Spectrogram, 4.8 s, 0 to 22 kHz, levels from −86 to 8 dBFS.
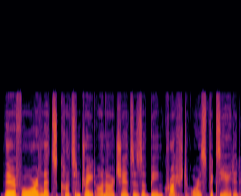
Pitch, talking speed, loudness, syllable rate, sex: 110 Hz, 135 wpm, -20 LUFS, 4.8 syllables/s, male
